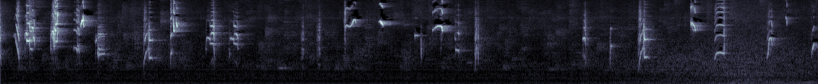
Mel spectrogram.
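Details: Rapid, uneven chatter of a metallic starling: many brief, sharp, high-pitched chips and squeaks tumbling out several per second, with occasional thin whistled notes and soft low background noise toward the end.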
